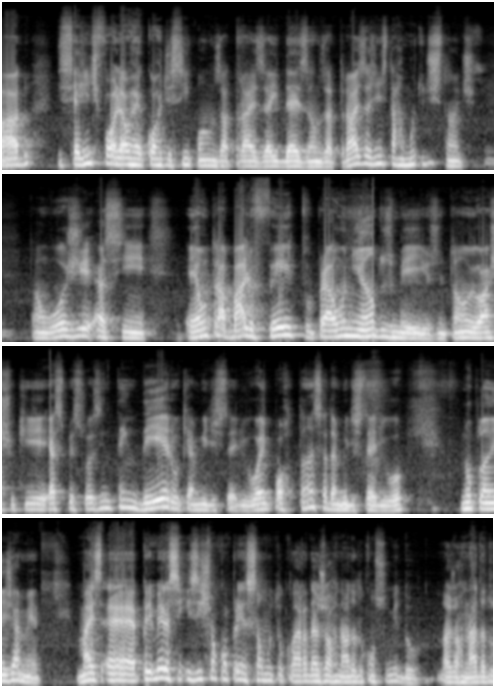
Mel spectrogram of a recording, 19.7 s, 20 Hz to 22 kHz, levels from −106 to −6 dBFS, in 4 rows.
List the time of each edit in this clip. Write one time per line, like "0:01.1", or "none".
0:08.6
0:10.3
0:15.2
